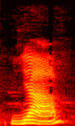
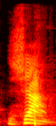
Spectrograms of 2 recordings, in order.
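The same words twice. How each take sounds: First: "yam" with a clear y glide; intended word. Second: "jam" with a zh onset, standing for yam; mispronunciation. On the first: Shown as a demonstration. Teacher giving the word the learner meant, careful articulation. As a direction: start "yam" on y, no buzz. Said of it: "when they mean to say yam". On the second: Retold or imitated. Teacher quoting a learner's mistake, mispronounced word. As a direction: buzz the first sound of "jam". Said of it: "you hear somebody saying jam".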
